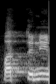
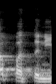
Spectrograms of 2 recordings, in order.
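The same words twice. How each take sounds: First: पत्नी ending short, pat-ni or pat-ne; wrong pronunciation. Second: पत्नी ending in long ee, pat-nee; correct pronunciation. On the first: Teacher showing the mistake, पत्नी said with a short weak ending. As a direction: weaken the last vowel of पत्नी. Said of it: "नहीं होता". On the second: Teacher giving the known form, पत्नी said as pat-nee. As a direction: hold the final ee of पत्नी. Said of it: "ये तो सबको पता होगा". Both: Shown as a demonstration.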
